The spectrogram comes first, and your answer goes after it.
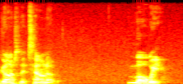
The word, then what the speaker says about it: Moe: On this night, me and my friend had gone to the town of Moe, pronounced Moe, to the Ice nightclub.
